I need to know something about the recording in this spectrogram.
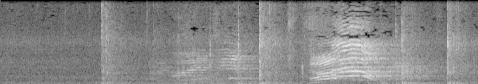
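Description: A volleyball is hit with a sharp slap.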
